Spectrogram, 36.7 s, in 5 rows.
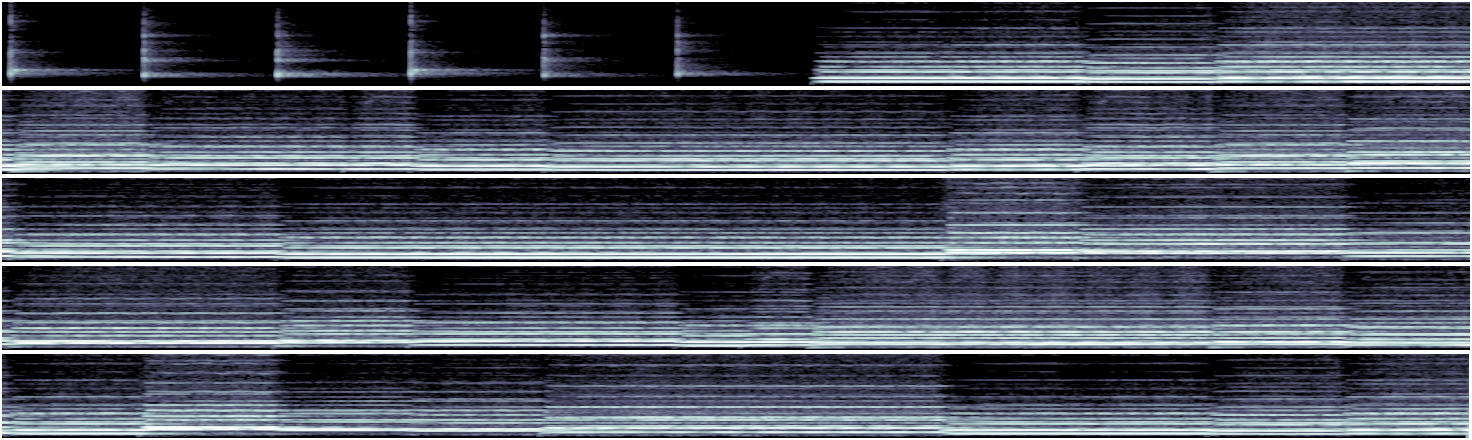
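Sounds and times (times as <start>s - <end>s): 
flute trio: 4.1s - 36.6s.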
